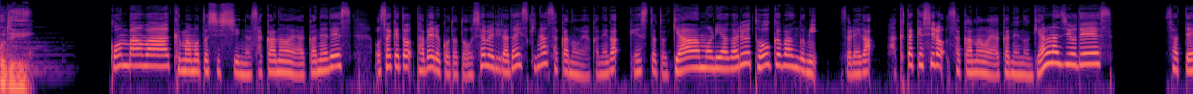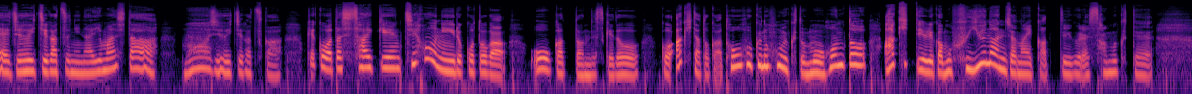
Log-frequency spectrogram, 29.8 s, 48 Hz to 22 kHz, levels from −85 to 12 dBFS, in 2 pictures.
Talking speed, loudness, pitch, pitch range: 305 characters per minute, -20 LUFS, 220 Hz, 190-285 Hz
